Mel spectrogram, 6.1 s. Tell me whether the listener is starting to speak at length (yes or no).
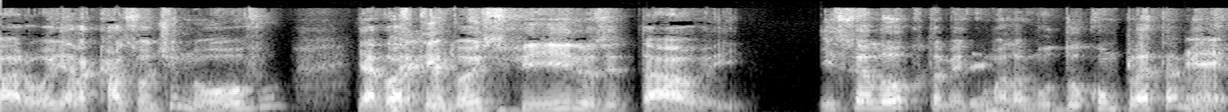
yes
